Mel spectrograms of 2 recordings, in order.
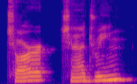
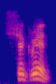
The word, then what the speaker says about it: chagrin: We already mentioned credibility like trusting something and so much to the char chadrin shagrin.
